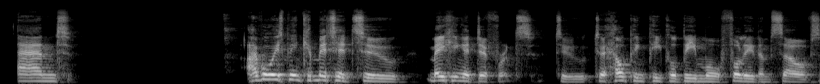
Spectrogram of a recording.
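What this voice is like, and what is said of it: London English accent. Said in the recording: “You can tell from my accent, I was born and brought up in London.”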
